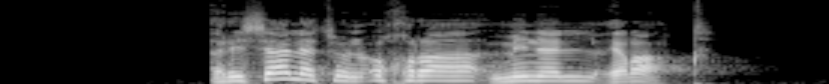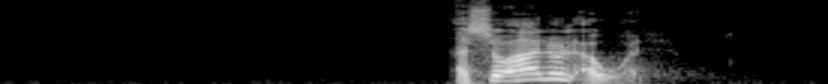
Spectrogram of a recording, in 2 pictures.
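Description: An elderly man speaks calmly into a microphone, with a slow, measured voice.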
